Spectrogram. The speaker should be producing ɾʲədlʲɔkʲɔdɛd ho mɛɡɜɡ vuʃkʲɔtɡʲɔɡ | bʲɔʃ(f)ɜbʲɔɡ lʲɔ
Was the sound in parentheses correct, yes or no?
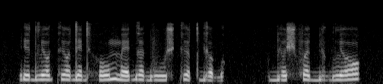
yes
